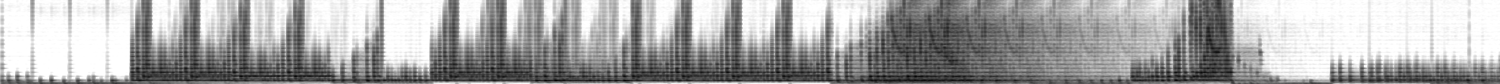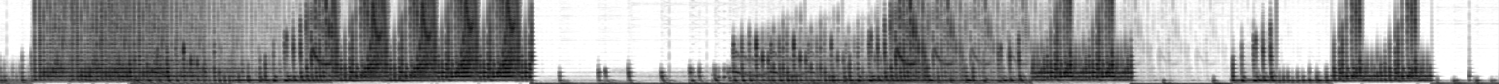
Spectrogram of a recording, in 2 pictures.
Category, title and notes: Instrument samples > Synths / Electronic
Texture out of FM modulation of ping-pong ball hitting the table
